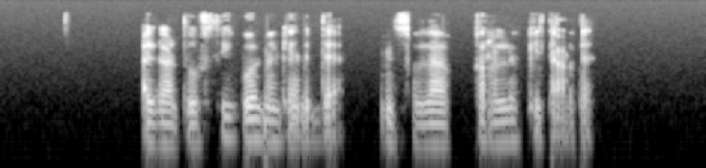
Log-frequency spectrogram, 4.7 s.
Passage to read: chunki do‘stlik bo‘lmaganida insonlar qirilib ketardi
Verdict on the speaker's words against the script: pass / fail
fail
